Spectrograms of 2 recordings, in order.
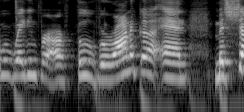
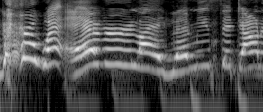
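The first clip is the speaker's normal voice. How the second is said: higher, laughing it off; 6 semitones higher than usual. Retold or imitated. Michelle brushing off her angry friend, laughing lightly. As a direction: shrug it off with a giggle. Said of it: "thought she was playing".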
